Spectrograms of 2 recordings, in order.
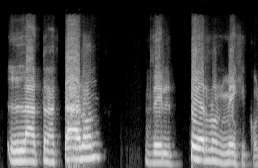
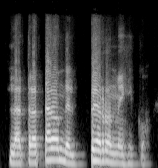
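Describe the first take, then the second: First: "trataron" stretched out slowly, a little louder; indignant emphasis. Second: Said in the usual way. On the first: Real, not acted. Telling a friend how her sister was treated, slow indignant stress on "trataron". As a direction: drag out "la trataron" to stress the outrage.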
